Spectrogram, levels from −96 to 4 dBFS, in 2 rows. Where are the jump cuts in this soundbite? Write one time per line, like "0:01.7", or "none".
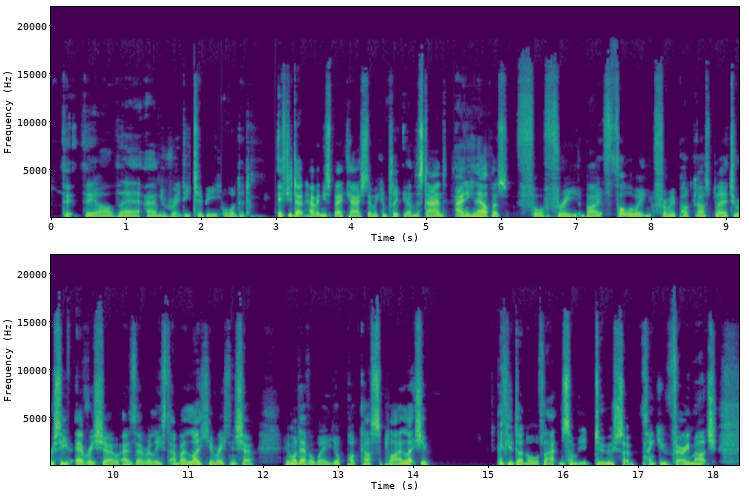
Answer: none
